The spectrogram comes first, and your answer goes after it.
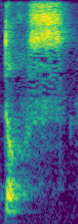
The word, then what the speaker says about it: Thos: country called Thos, but th is not a sound that they actually have. They pronounce the d. So you would read it, the islands of Thos, but they're actually the islands of Dos in their language. That's how they say that sound.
